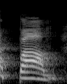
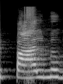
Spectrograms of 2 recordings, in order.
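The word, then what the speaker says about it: palm: जैसे पाम हथेली को हम बोलते हैं ना पाम। तो क्या हम लोगों ने कभी पाल में बोला है? अगर आप बचपन में होंगे आपको नहीं पता होगा कि एल साइलेंट है तब जरूर बोले होंगे पालम लेकिन जब आपने जाना कि एल चुप रहता है तब आपने बोला होगा पाम लेकिन चुप कब-कब रहता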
